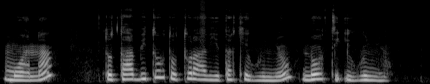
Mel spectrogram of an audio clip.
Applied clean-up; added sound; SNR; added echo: none; none; none; none.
